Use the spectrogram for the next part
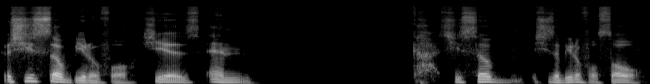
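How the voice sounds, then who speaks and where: A man's voice: lowish voice, takes it slowly, vocal fry, a little mellow, dry recording, studio quality. A man livestreaming alone, talking drunk, rambling and profane with his chat.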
